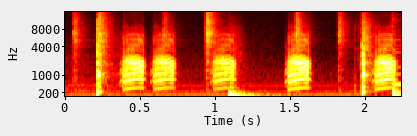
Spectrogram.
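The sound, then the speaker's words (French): A human voice imitates a duck's quack in a children's animal-sounds song, giving several nasal, buzzy quacks in a quick, bouncing rhythm with no other talk. “Ce petit canard fait.”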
